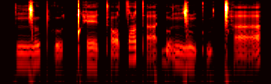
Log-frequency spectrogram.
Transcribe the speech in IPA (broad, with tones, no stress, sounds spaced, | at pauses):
ŋ͡ǀ ʊ˩˧ pʰ o̰˩˧ ǃʰ ɛ˩ tʼ o̰˧˥ tˤ ʊ˧˥ tʼ a̰˩˧ ɠ o̰˧ ŋ͡ǀ ũ˩ kʼ ṵ˩ ǀʰ a̰˧˥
